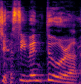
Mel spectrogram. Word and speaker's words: Jesse Ventura: how to say your own father's name it's Jessie Ventura all right are you kidding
